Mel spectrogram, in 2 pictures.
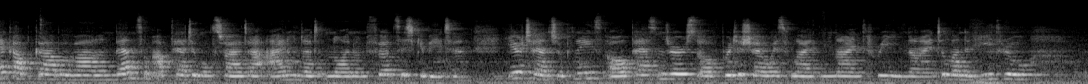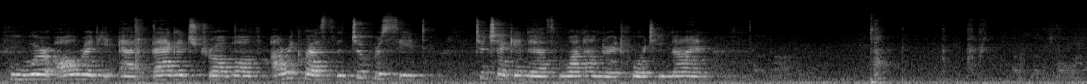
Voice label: alle Passagiere, Flughafen Ansagen; Britisch Airways

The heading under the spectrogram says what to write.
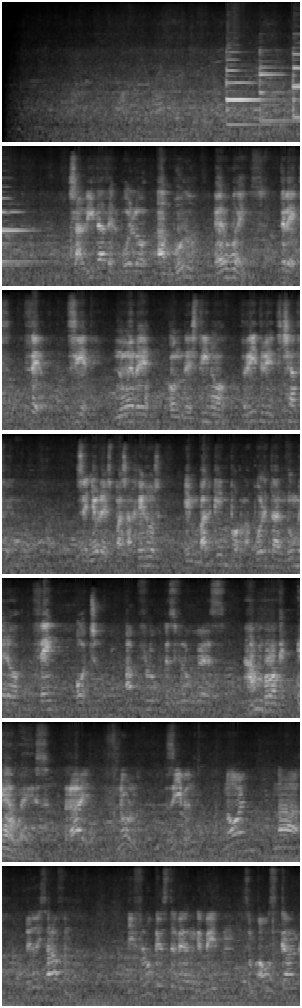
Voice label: Flughafen Ansagen; Hamburg Airways 3079; Friedrichshafen

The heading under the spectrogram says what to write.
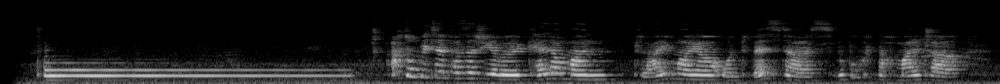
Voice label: Flughafen Ansagen, Passagiere gebucht nach Malta

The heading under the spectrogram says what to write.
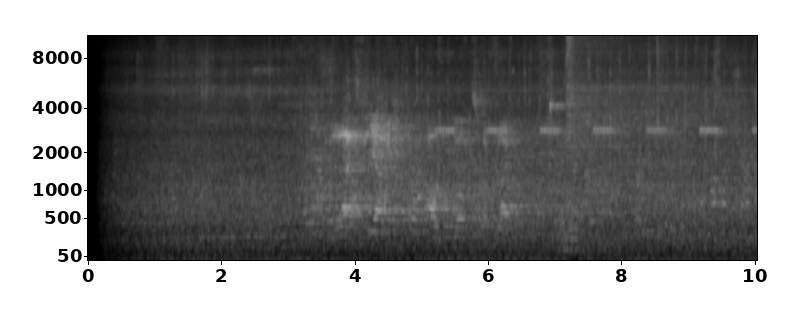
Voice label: S-Bahn Ansage Hamburg HBF

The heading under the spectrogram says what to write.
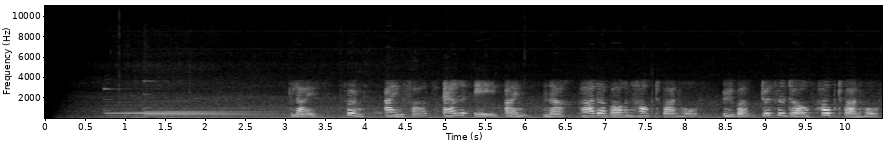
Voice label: RE 1 nach Paderborn, Bahnhofs Ansagen

